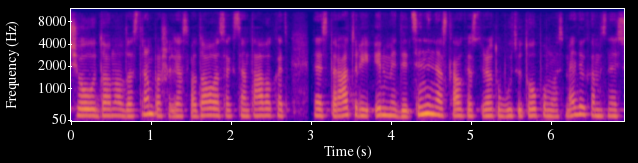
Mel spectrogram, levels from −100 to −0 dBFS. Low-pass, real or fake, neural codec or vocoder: 10.8 kHz; fake; codec, 44.1 kHz, 7.8 kbps, DAC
